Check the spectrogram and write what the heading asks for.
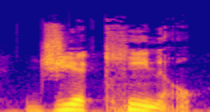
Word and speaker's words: Giacchino: I think I saw him in an interview pronounce his name Giacchino. – Giacchino. – Like the exact opposite of what we've been doing.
